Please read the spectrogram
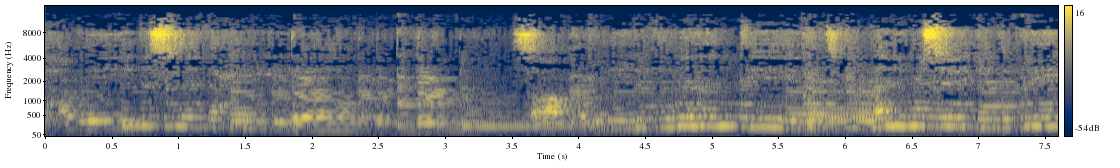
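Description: A man singing a Kabyle song with long, bending notes, accompanying himself on a plucked mandole.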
